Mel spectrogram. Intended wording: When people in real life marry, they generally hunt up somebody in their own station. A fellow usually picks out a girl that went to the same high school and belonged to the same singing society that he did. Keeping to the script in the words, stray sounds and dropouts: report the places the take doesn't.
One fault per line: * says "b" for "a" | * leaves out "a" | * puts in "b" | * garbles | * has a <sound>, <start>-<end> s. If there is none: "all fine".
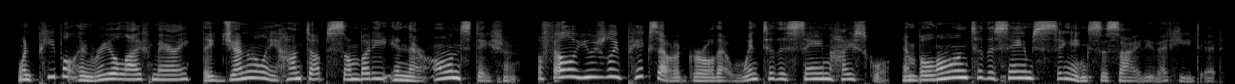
all fine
